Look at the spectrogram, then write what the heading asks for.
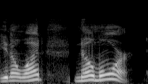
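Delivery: ordinary talk, nothing marked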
